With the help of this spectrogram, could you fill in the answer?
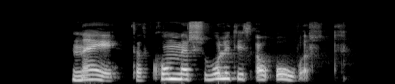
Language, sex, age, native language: Icelandic, female, 30-39, Russian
